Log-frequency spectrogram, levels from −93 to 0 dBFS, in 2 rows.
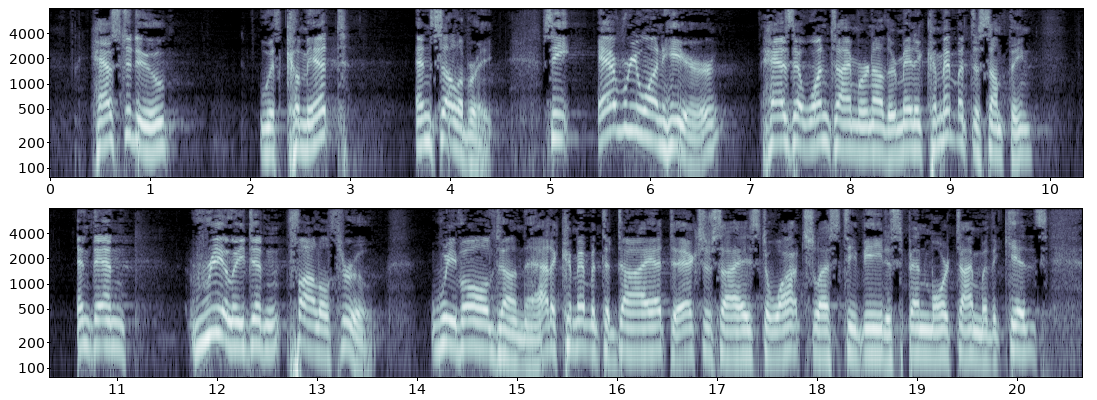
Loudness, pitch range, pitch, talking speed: -15 LUFS, 145-185 Hz, 165 Hz, 140 wpm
